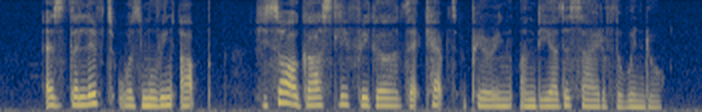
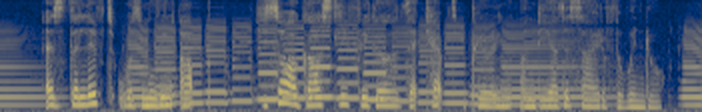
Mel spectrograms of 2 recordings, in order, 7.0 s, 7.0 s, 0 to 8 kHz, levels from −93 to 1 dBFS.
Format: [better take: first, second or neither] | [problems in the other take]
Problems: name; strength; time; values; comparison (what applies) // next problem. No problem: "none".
first | background sound (Wind instrument, woodwind instrument); 6 dB below the speech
